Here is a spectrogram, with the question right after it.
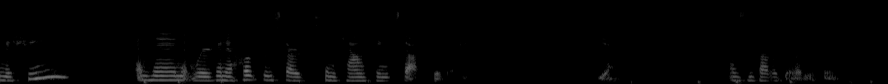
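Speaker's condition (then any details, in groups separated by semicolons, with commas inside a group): No condition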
